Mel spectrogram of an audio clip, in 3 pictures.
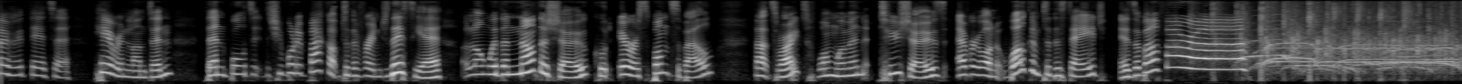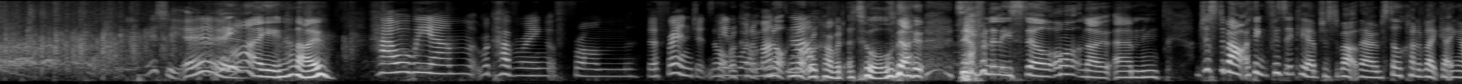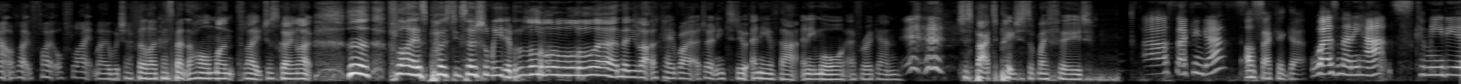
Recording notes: Coming to you from the London Podcast Festival: The Guilty Feminist presents Media Storm’s debut show, live from King’s Place!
